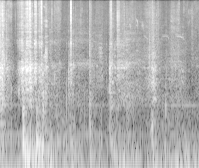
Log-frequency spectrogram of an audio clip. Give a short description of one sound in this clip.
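A metal ladder creaks under a man's steps.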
